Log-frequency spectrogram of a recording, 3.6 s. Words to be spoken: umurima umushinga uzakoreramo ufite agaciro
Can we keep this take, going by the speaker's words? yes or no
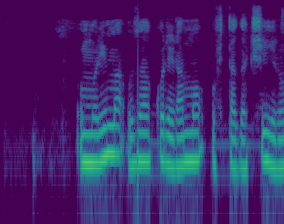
no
